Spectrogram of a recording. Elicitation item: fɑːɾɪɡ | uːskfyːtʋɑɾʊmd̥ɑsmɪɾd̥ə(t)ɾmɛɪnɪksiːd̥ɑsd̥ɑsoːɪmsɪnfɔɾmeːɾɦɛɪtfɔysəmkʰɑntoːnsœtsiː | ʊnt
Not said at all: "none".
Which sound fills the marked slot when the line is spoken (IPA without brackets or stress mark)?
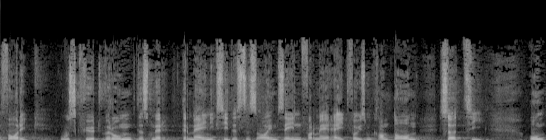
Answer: none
